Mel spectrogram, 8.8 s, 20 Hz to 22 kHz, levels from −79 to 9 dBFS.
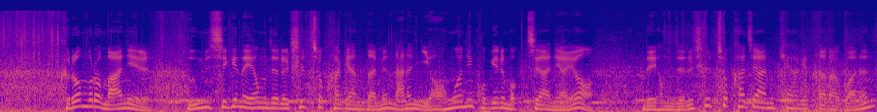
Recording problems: echo of what is said; strong; throughout; 320 ms later, 10 dB below the speech
squashed, flat; heavily
wind noise on the microphone; heavy; 7 dB below the speech

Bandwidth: 14.5 kHz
